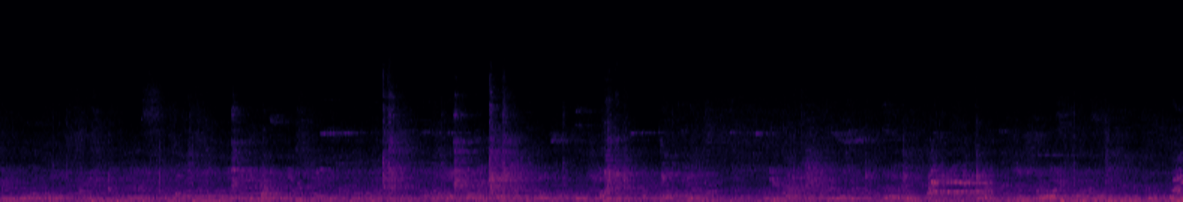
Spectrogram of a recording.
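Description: A weight machine clanks as its plates lift and drop.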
